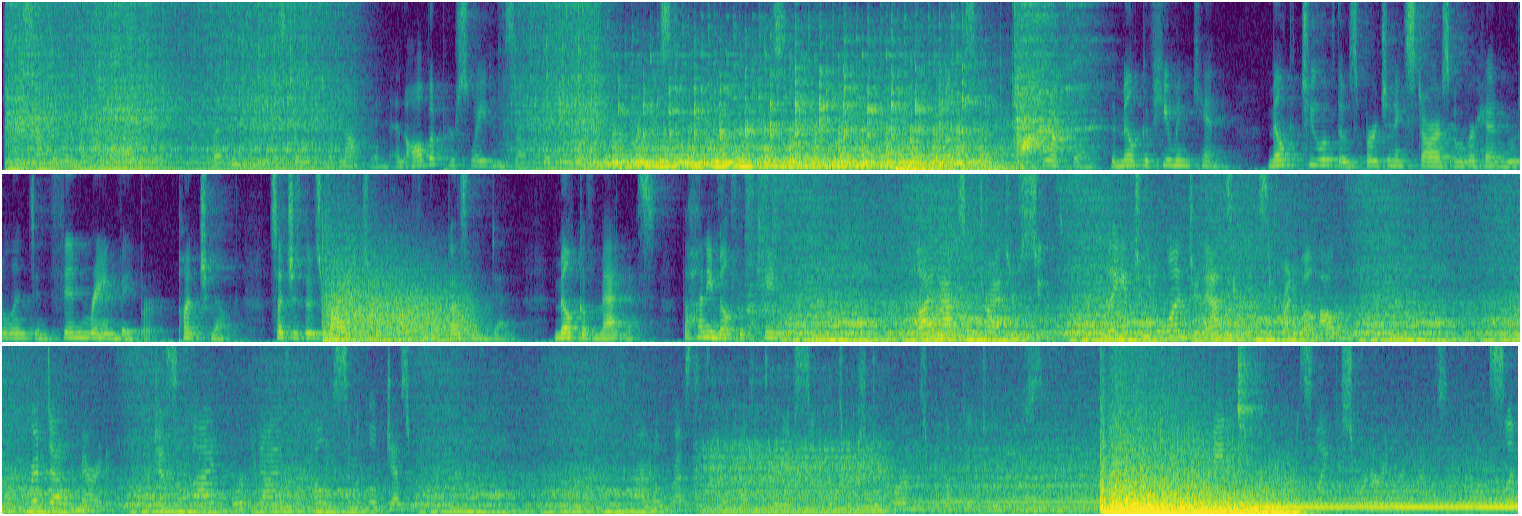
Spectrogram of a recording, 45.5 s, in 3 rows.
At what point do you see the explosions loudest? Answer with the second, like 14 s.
42 s.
